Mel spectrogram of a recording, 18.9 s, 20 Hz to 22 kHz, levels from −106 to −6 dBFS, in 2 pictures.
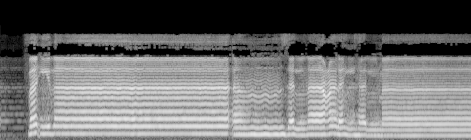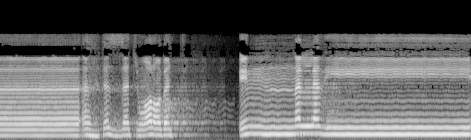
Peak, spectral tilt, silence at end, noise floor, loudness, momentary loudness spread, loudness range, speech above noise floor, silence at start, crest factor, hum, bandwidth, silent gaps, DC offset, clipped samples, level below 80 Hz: -2 dBFS; -5 dB/octave; 0 s; -52 dBFS; -17 LUFS; 8 LU; 7 LU; 35 dB; 0 s; 16 dB; none; 8.4 kHz; none; under 0.1%; under 0.1%; -60 dBFS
